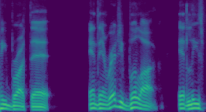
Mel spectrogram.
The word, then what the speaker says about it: Reggie Bullock: Reggie Bullock.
